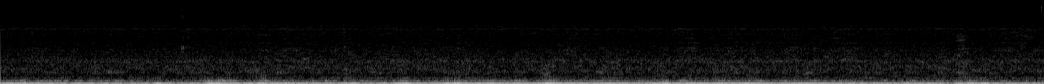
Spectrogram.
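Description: Steady low machinery drone of a ship's workshop, with a few faint metallic clicks as a spanner tightens the nut on the plug fitted to a fuel valve's return line on the test bench.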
